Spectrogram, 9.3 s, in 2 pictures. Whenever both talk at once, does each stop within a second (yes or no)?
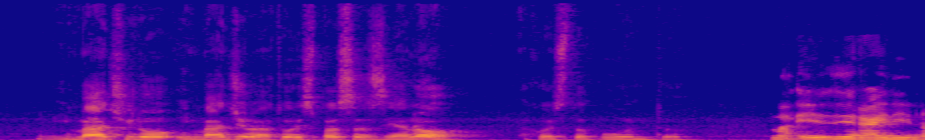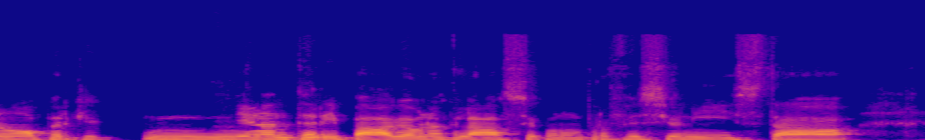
yes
